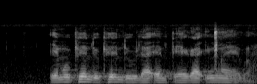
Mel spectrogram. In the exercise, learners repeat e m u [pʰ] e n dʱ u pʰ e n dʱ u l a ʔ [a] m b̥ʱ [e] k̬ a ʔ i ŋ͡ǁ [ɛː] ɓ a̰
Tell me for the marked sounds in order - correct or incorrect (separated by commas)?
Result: correct, incorrect, incorrect, correct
